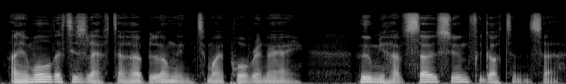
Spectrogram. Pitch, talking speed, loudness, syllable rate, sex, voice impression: 95 Hz, 210 wpm, -22 LUFS, 5.1 syllables/s, male, masculine, adult-like, slightly thick, slightly dark, cool, sincere, slightly calm, slightly kind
